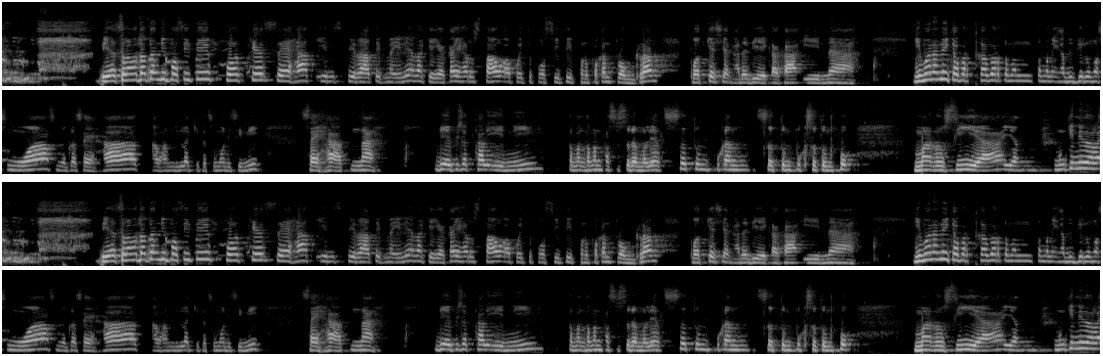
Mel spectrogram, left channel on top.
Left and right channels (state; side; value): normal; both; correlation 0.92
